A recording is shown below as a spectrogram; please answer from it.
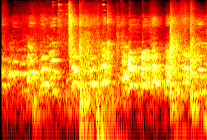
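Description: Dog vocalising in a continuous run of high-pitched yips and whines.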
